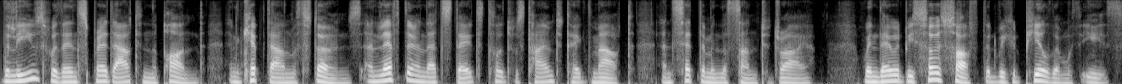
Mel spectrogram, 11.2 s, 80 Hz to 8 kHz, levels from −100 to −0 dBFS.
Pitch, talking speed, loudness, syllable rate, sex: 135 Hz, 260 wpm, -20 LUFS, 5.3 syllables/s, male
